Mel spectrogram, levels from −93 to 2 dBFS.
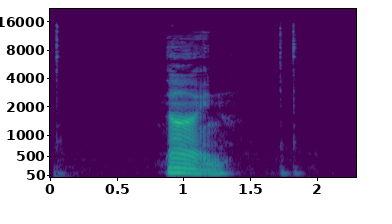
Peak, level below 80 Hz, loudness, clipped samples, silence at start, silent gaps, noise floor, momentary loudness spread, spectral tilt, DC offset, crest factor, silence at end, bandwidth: -20 dBFS; -74 dBFS; -36 LUFS; under 0.1%; 0.85 s; none; -88 dBFS; 25 LU; -6 dB/octave; under 0.1%; 22 dB; 0.95 s; 16 kHz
